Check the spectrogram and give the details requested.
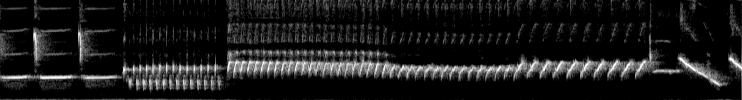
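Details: Canary training song for young birds: high pips over a steady tone, a low rattling roll, then a long slightly falling rapid trill and quick descending sweeps.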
